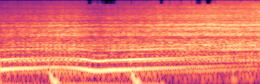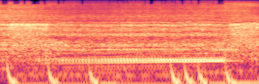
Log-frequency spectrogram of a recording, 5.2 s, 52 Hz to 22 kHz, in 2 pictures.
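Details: Dodge Demon 170 under hard acceleration from 0 to 20: strained, rasping drone rising and falling with revs, which the dealer called normal intake noise; traced to a damaged exhaust system and failed catalytic converters, later replaced.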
